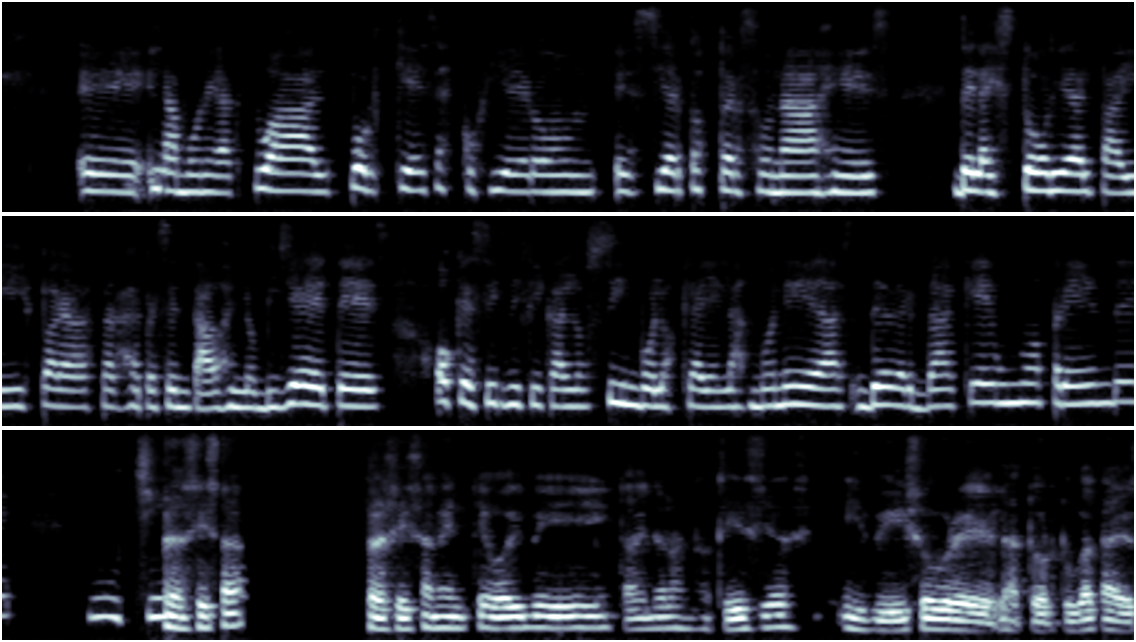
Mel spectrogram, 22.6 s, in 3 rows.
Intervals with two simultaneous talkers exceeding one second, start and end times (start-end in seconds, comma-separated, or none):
none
